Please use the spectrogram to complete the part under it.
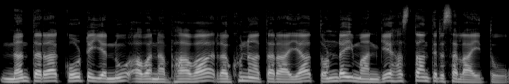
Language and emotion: Kannada, neutral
